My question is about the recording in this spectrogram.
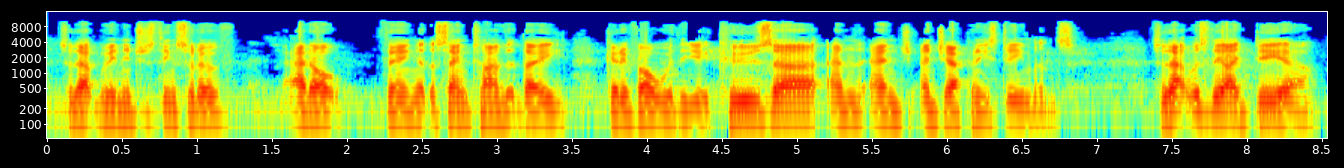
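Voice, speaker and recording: A man's voice: mid-range voice, fairly quick. Rambling English-raised man on a podcast. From England. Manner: rambling, many restarts and repeated words. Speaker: comics writer guest. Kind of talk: casual podcast chat.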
